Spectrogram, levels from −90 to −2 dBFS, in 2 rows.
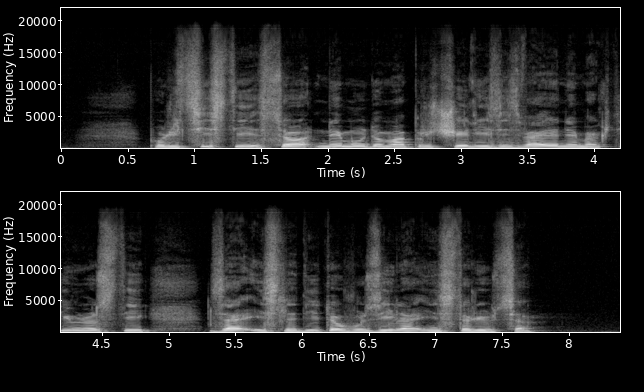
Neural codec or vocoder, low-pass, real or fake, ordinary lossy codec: vocoder, 44.1 kHz, 128 mel bands every 256 samples, BigVGAN v2; 19.8 kHz; fake; none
